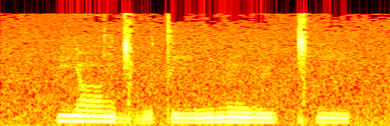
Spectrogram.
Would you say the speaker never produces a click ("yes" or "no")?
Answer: no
